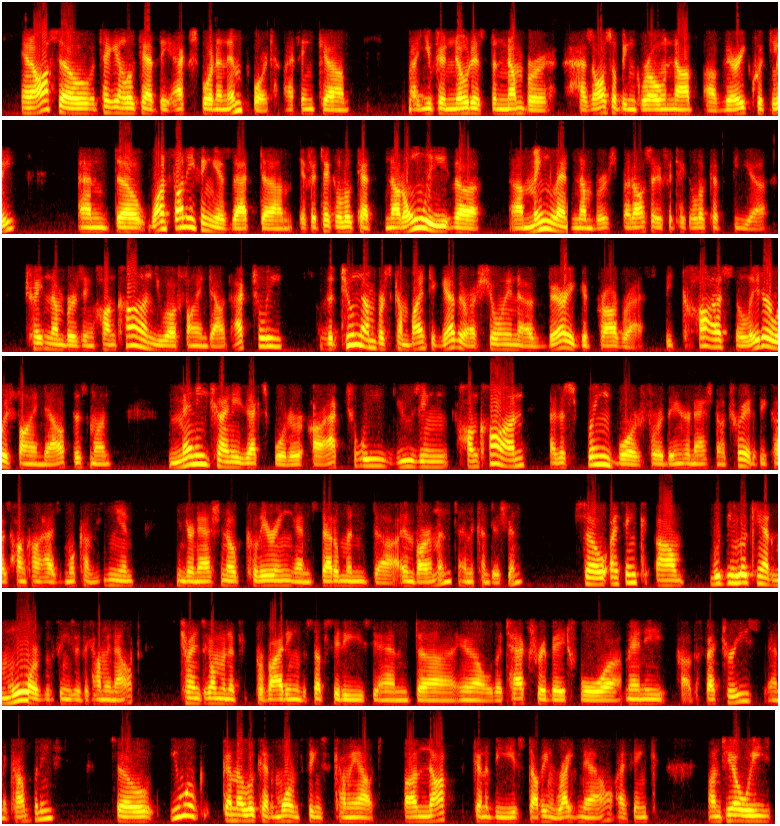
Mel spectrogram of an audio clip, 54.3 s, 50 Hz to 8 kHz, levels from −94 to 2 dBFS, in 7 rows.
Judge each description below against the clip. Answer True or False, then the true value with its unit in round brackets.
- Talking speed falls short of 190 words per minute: False (195 wpm)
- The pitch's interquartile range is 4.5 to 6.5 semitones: False (3.7 semitones)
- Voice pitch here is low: True (125 Hz)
